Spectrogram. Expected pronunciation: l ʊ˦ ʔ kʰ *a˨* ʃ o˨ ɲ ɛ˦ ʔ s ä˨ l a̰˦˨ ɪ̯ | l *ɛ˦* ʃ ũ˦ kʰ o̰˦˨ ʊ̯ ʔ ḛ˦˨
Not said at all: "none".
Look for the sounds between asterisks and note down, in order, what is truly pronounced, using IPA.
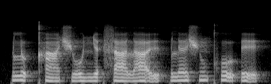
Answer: ã˨, ɛ˦

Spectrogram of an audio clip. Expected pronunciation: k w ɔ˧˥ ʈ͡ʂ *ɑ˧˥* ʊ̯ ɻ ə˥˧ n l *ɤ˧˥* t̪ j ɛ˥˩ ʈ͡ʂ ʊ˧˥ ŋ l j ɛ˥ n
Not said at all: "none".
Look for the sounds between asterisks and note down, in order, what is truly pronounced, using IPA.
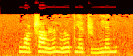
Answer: ɑ˥˧, ɤ˥˧

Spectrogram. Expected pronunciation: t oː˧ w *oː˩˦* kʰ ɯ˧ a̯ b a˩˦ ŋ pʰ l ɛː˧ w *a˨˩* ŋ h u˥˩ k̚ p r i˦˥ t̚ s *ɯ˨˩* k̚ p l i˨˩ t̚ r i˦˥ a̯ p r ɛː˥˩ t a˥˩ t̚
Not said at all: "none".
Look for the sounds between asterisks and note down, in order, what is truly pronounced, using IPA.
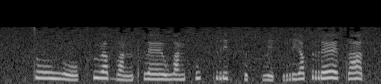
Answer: oː˩˦, a˧, ɯ˨˩

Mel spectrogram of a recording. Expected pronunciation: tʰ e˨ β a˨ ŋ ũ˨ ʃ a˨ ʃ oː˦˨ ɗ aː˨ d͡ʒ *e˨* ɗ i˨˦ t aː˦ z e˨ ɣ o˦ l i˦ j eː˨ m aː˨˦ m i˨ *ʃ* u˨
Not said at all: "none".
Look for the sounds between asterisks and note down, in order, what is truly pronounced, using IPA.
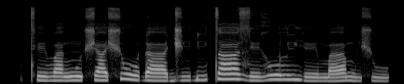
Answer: i˨, ʃ

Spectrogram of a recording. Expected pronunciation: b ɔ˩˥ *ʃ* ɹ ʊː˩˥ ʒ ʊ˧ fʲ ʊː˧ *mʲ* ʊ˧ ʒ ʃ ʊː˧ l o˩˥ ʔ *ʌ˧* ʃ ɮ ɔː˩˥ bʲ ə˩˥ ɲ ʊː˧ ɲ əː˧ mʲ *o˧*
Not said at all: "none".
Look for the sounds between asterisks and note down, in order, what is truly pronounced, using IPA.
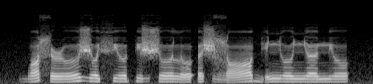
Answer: ɬ, pʲ, ə˧, o˧

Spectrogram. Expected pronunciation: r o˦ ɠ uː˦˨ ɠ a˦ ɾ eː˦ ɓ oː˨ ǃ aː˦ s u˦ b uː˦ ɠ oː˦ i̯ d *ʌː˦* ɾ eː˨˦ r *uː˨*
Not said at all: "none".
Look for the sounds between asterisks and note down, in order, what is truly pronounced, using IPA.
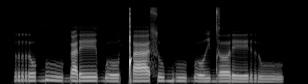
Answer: ʌː˦, uː˨

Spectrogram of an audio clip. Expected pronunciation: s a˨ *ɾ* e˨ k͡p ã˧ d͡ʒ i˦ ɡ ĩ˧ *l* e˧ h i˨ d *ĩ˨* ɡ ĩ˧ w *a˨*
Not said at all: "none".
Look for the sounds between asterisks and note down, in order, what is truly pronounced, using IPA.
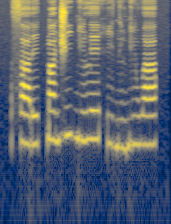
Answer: ɾ, l, ĩ˨, a˦

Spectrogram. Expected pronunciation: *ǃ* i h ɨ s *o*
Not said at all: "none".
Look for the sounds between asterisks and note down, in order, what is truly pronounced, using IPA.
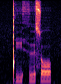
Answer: ǃ, o

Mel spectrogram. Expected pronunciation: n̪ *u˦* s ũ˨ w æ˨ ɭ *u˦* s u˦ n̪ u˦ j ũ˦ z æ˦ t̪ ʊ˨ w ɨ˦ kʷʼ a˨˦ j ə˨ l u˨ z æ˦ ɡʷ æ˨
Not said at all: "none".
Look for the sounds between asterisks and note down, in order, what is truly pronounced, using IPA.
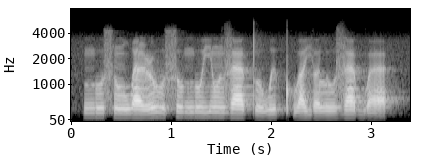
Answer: u˨, u˦˨

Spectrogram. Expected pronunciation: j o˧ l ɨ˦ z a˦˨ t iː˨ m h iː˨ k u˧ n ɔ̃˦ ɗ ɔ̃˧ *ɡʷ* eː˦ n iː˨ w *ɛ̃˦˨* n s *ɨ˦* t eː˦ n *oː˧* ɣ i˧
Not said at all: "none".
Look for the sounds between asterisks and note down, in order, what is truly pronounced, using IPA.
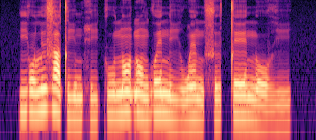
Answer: ɡʷ, ɛ̃˦˨, ɨ˦, oː˨

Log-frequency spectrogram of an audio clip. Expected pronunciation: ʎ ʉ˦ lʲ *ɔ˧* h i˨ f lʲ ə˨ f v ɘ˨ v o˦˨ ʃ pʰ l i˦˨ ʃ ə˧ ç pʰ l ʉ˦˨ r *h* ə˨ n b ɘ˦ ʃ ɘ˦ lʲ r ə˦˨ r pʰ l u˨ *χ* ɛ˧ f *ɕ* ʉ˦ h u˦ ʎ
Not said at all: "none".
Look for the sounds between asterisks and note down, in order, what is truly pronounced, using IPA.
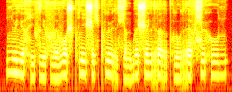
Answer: ə˧, ç, r, ɕ

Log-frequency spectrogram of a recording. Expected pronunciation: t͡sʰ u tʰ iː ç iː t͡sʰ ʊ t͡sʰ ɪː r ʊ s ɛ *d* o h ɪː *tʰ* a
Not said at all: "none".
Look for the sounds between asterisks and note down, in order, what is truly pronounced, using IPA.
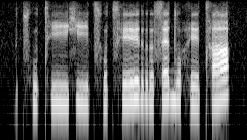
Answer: d, tʰ

